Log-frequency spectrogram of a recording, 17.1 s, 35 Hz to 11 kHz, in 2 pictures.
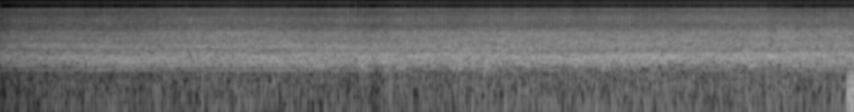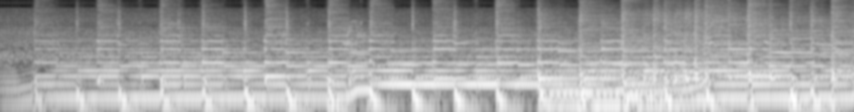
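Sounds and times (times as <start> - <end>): helicopter engine and rotor: 0.0 - 17.0.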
